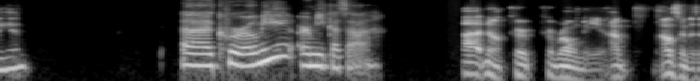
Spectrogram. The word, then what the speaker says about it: Kuromi: No, Kuromi. I was going to say Kurami, but okay, so that's also could be my accent.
